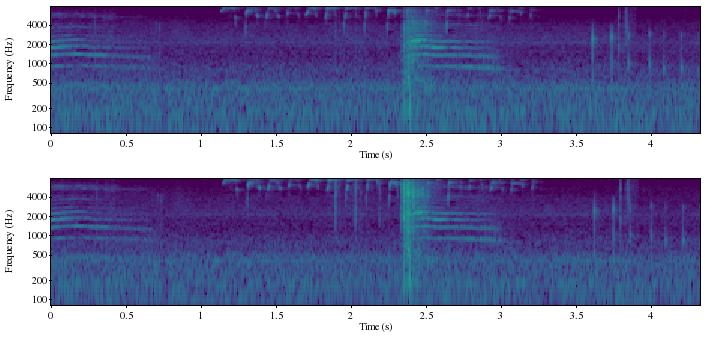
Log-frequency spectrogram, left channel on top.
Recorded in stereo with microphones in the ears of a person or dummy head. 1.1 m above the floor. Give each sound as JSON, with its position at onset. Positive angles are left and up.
{"t": 1.9, "sound": "a crack", "side_deg": -65, "distance_m": 1.4}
